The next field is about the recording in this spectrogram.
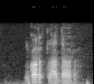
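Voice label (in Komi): "гортладор", Komi, male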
